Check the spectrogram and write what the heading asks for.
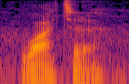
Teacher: voiceless tap which is probably the most common for him or it might be water with no tap at all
